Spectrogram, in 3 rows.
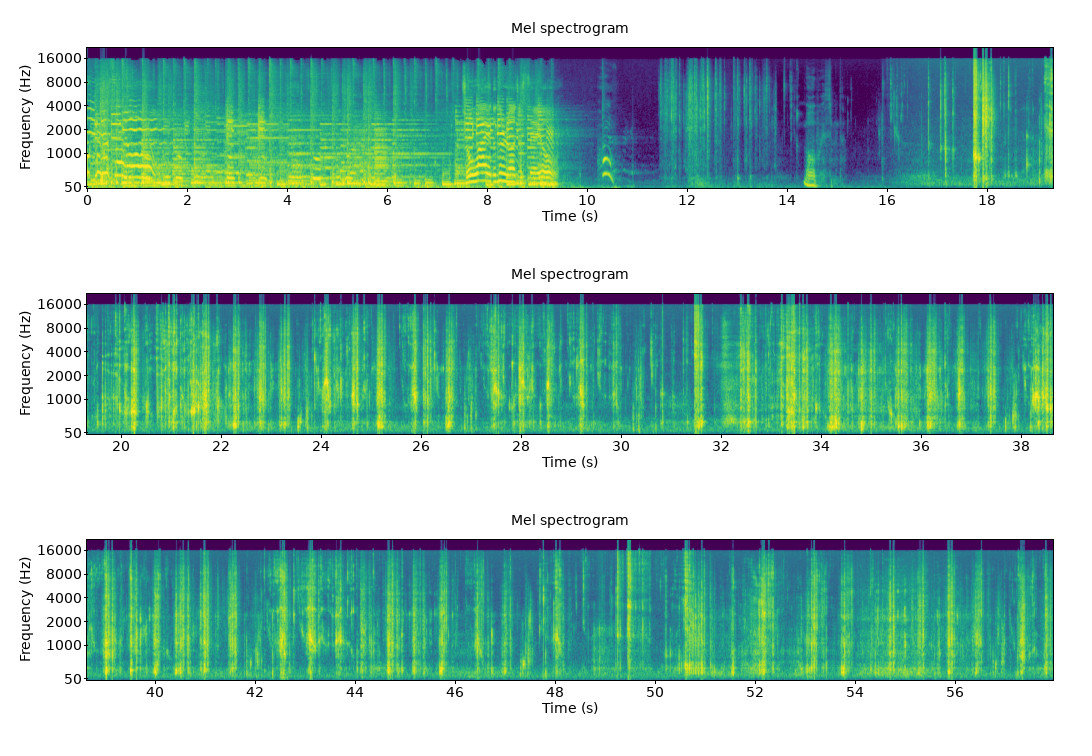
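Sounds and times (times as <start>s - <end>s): candy shell crunching: 11.4s - 14.3s, 17.0s - 57.9s
chewing: 15.8s - 57.9s.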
